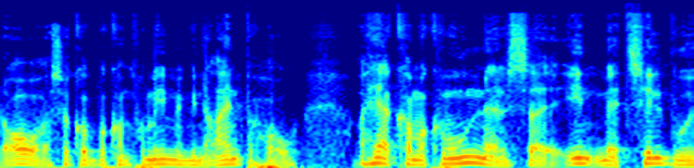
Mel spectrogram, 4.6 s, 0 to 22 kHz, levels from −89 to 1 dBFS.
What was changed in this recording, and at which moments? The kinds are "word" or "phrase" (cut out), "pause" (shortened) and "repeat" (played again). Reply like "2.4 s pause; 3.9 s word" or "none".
none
